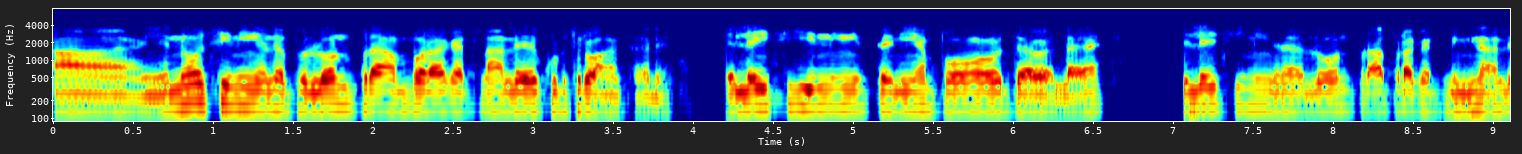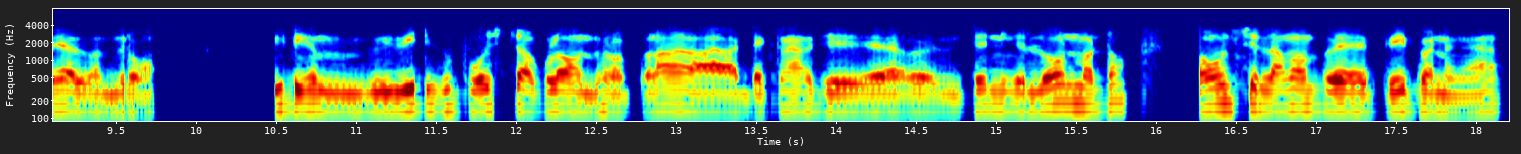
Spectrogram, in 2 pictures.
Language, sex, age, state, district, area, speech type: Tamil, male, 18-30, Tamil Nadu, Madurai, urban, conversation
